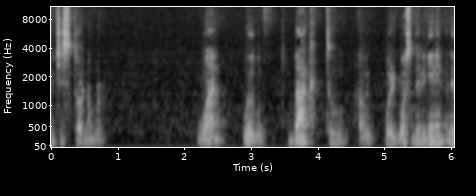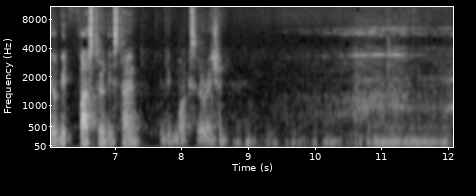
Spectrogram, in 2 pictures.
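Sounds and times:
linear drive motor humming: 0:08.8 - 0:12.0.

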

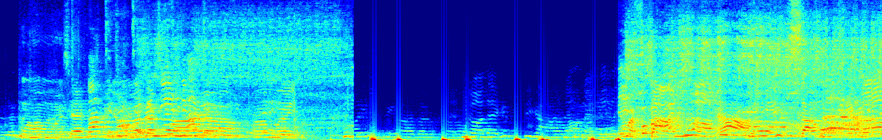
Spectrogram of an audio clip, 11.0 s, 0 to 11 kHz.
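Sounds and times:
heartbeat thumps: 0:04.4 - 0:07.9.

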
